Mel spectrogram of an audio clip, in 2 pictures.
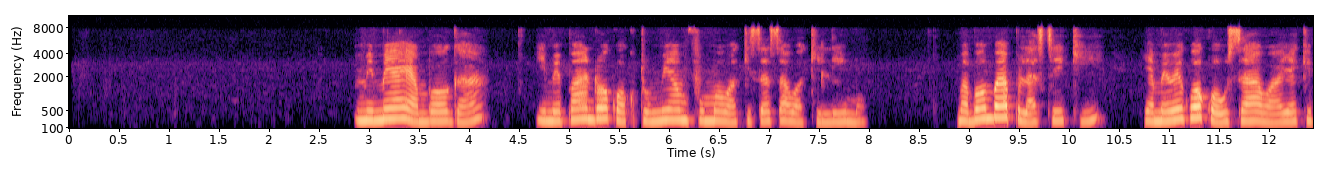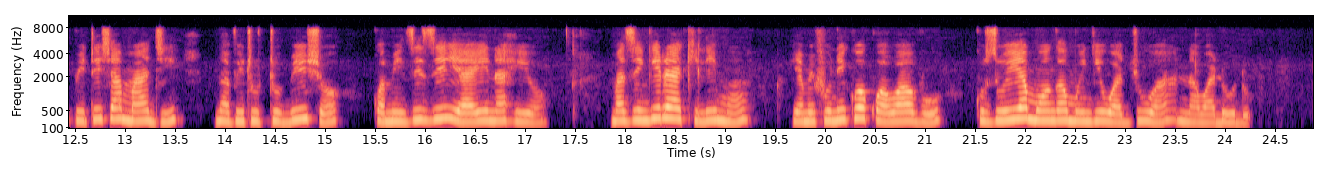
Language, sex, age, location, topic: Swahili, female, 25-35, Nairobi, agriculture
